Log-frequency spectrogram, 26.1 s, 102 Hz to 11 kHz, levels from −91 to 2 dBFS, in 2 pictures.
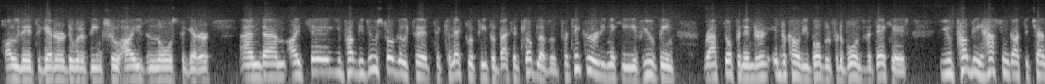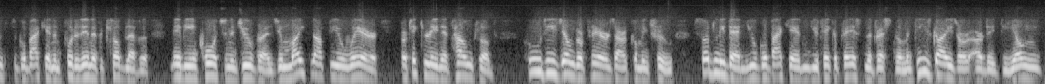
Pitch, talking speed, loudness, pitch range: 150 Hz, 250 wpm, -17 LUFS, 130-170 Hz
